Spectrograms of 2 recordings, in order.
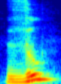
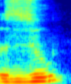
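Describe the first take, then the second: First: It starts with a 'th' sound, tongue between teeth. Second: It starts with a buzzing 'z' sound. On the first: The speaker calls it right. "Dhu is when you bite the tip of the tongue" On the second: The speaker calls it wrong. "not zu"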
